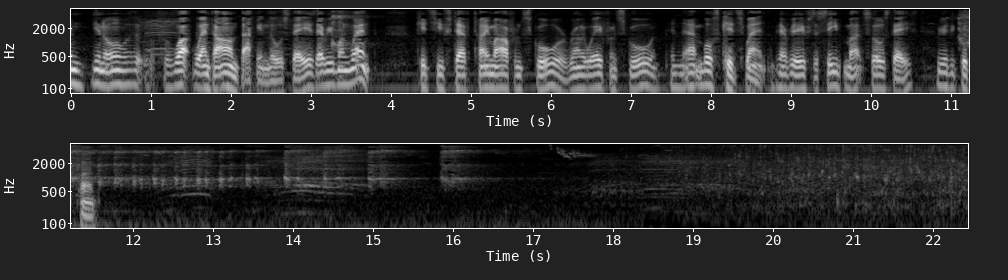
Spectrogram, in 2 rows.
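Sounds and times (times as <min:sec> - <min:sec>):
speech: 0:00.0 - 0:11.8
faint bleat-like calls: 0:00.7 - 0:01.7, 0:12.4 - 0:15.2, 0:17.6 - 0:19.8
River flowing steadily into a coastal town: 0:19.4 - 0:22.4.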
